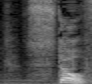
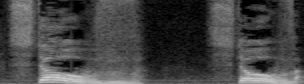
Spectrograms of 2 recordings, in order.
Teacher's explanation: I should have said stove stove I cooked dinner on a hot stove with a voiced V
